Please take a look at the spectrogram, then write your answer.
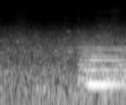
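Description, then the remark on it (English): After a second of busy outdoor ambience in Nottingham's Market Square, the clock tower bell strikes once and its rich, ringing tone hangs in the air, loud and sustained over the background bustle. “We came very close to using the sound of Nottingham's bells.”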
